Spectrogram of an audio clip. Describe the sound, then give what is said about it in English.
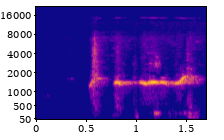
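A person whistles a short tune, a steady wavering melody with slight pitch bends, slightly off-key, lasting under two seconds with no talking. “Can we hear the whistling?”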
